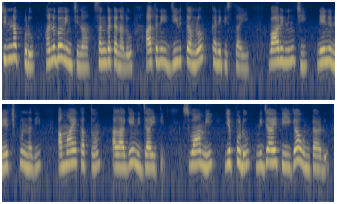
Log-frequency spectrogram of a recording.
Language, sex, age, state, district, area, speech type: Telugu, female, 18-30, Andhra Pradesh, Kadapa, rural, spontaneous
